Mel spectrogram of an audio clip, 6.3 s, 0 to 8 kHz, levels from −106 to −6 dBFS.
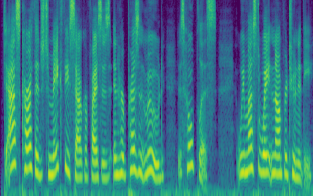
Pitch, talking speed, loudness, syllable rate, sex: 240 Hz, 170 wpm, -18 LUFS, 5.9 syllables/s, female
